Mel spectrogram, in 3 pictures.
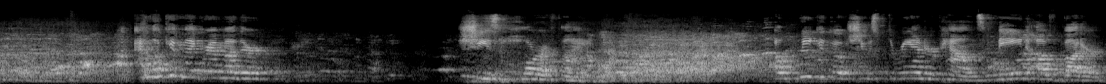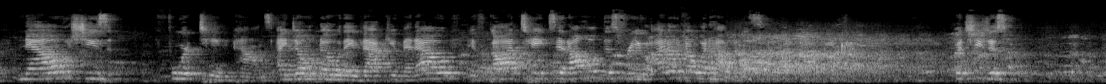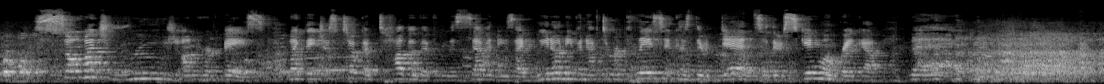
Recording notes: This is the second hour of the long-ass stand-up show that was recorded at the Bellhouse in Brooklyn September 2014.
